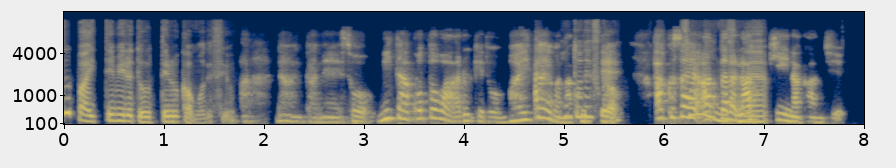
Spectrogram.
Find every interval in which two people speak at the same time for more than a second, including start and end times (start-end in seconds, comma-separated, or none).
4.7-7.1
